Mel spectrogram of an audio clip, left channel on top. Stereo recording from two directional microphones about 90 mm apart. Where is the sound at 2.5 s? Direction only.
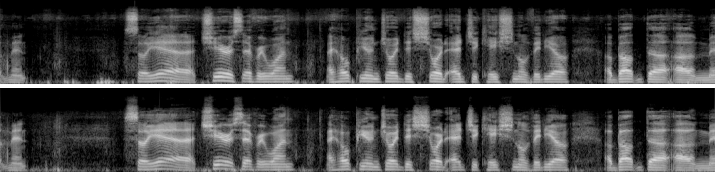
35° left (ahead or behind).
